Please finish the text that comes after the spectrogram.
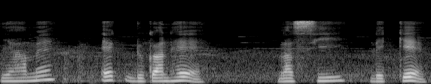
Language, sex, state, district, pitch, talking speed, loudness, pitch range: Hindi, male, Arunachal Pradesh, Lower Dibang Valley, 160 Hz, 95 wpm, -20 LUFS, 145-175 Hz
